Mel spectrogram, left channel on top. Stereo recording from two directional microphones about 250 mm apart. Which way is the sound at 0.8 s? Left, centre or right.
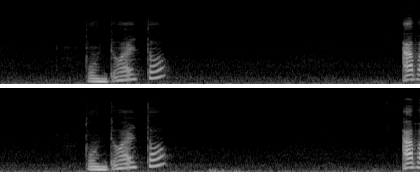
Centre.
